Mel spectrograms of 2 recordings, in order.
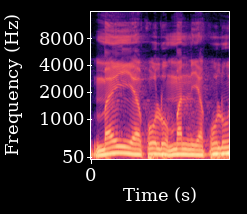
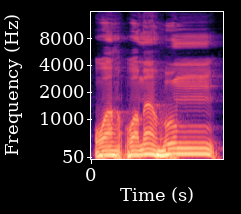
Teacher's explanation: May yaqulu, man yaqulu juga kita baca dengan mendengung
